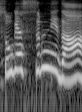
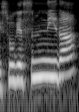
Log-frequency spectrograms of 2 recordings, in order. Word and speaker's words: 쏘겠습니다: Even though the last consonant is p, we don't actually pronounce it as p, but it's Sup. it becomes m sound.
